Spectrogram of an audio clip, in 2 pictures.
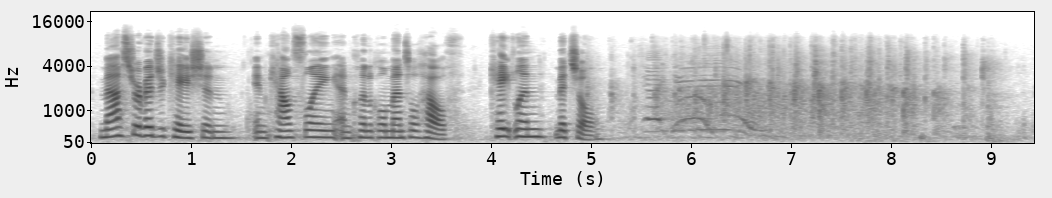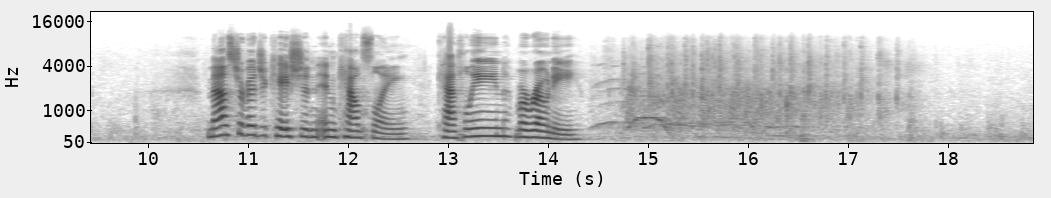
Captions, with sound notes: Master of Education in Counseling and Clinical Mental Health, Caitlin Mitchell. (audience clapping) Master of Education in Counseling, Kathleen Maroney. (audience clapping)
